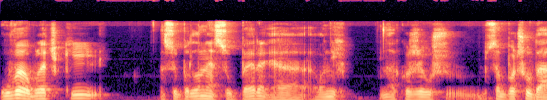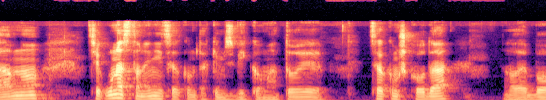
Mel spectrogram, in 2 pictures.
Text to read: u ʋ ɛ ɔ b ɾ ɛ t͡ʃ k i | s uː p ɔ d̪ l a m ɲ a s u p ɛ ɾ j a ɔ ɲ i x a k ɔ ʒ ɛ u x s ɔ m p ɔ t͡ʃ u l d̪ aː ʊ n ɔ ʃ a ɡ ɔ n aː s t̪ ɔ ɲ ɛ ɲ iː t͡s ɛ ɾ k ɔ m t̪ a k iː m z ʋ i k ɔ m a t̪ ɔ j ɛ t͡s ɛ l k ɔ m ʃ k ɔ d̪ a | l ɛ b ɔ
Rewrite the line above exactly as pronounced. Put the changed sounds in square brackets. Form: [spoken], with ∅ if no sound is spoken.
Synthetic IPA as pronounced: u ʋ ɛ ɔ b [l] ɛ t͡ʃ k i | s uː p ɔ d̪ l a m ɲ a s u p ɛ ɾ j a ɔ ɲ i x a k ɔ ʒ ɛ u [ʃ] s ɔ m p ɔ t͡ʃ u l d̪ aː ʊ n ɔ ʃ a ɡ [u] n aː s t̪ ɔ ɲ ɛ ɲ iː t͡s ɛ [l] k ɔ m t̪ a k iː m z ʋ i k ɔ m a t̪ ɔ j ɛ t͡s ɛ l k ɔ m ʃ k ɔ d̪ a | l ɛ b ɔ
